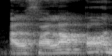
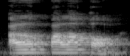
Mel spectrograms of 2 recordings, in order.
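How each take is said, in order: First: The consonant after al is an f sound. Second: The consonant after al is a p sound. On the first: The speaker calls it right. "huruf fa" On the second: The speaker calls it wrong. "diganti dengan huruf p... Itu tidak boleh ya"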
